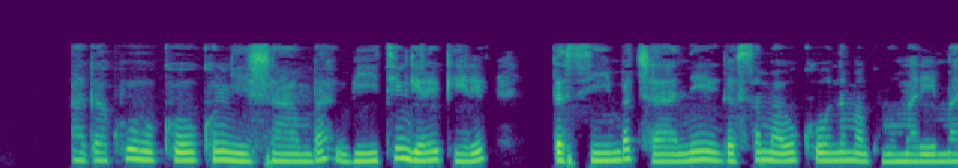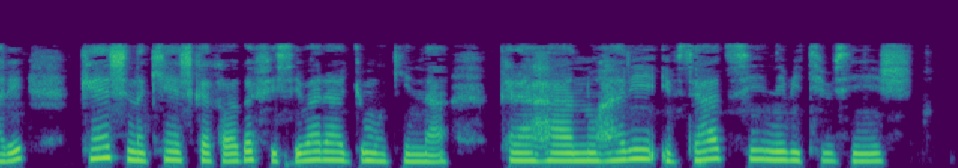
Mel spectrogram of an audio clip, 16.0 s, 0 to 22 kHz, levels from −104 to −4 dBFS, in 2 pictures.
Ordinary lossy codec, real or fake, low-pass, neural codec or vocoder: MP3, 48 kbps; real; 7.2 kHz; none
